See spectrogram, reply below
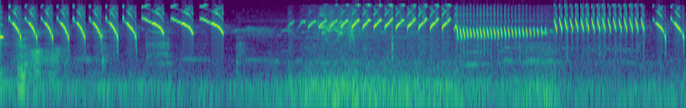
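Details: Pet canary delivering a loud song of rapid descending high sweeps, a pause, then a quick trill, a sustained steady buzzy high note and a very fast high rattle before more sweeps.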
